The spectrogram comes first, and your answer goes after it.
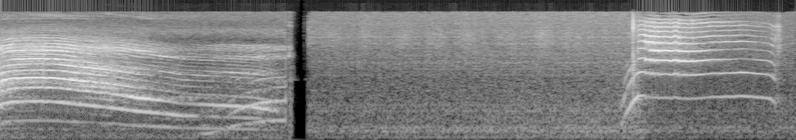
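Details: Domestic cat meowing: a long falling meow with rich harmonics that slides downward, then after a short pause a second, steadier meow rising sharply at the start and holding level before fading.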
